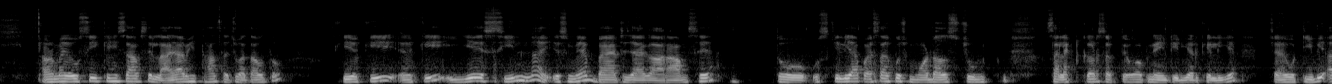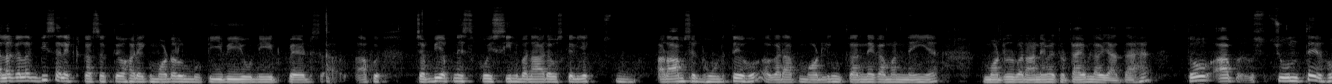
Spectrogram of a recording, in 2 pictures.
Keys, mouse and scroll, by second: 2.4 z, 3.2 scroll up 1, 4.5 alt+w, 4.9 z, 5.4 alt+middle click, 7.0 scroll up 1, 7.4 alt+middle click, 8.2 alt+middle click, 8.7 z, 9.0 alt+middle click, 9.9 alt+middle click, 10.7 scroll up 1, 10.9 alt+middle click, 11.9 scroll down 1, 12.1 alt+middle click, 13.3 alt+middle click, 14.6 alt+middle click, 15.5 scroll down 1, 16.0 alt+middle click, 16.6 z, 17.0 alt+middle click, 17.6 z, 18.1 alt+middle click, 18.9 alt+middle click, 19.7 alt+middle click, 20.2 z, 20.6 alt+middle click, 21.5 alt+middle click, 22.0 scroll up 1, 22.2 alt+middle click, 23.1 scroll down 1, 23.4 alt+middle click, 24.3 scroll up 1, 24.5 alt+middle click, 25.4 alt+scroll down 1, 25.5 alt+middle click, 26.4 alt+middle click.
